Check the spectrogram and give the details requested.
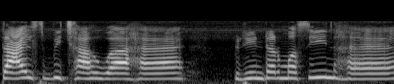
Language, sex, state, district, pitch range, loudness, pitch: Hindi, female, Jharkhand, Garhwa, 260-290 Hz, -19 LUFS, 270 Hz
